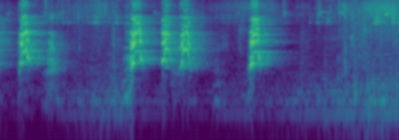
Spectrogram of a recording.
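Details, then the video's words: Toy Fox Terrier puppies Mulder and Scully, mostly Mulder, attacking a broom and dustpan as the enemy while protecting their house indoors: five sharp, high yapping barks in quick bursts over three and a half seconds, then near quiet. "Attack of the Broom and Dustpan-The X-pups protecting their house"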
